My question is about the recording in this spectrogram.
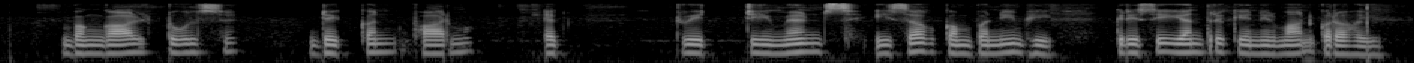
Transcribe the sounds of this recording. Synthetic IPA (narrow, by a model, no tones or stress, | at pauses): bə̃ŋɡaːlʈuːls | ɖeːkənpʰaːɾmek | ʈwiʈimẽɳʈsisəbkə̃mpənibʱikɾɪsijə̃nt̪ɾəkenɪɾmaːnkəɾəɦi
